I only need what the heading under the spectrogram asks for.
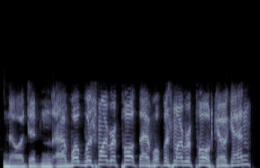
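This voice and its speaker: A man's voice: on the high side, expressive, heavy background noise. Man over fading shortwave radio. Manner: polite, brisk radio procedure talk with call signs. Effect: fading shortwave radio signal. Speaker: amateur radio operator. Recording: thin phone-like radio audio, dry.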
